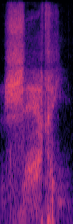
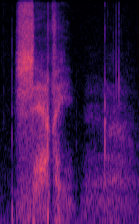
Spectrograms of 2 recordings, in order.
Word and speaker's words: chérie: Hay un tilde, el tilde que usamos en español, y cuando está este tilde, la E no la vamos a pronunciar cerrada así, no, la vamos a pronunciar como la E española, una E normal.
